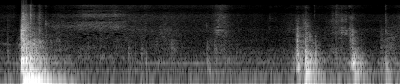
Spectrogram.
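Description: A loud clunk of a Milwaukee Packout tool storage drawer, then a few lighter knocks and rattles as it slides and settles. No voices.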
